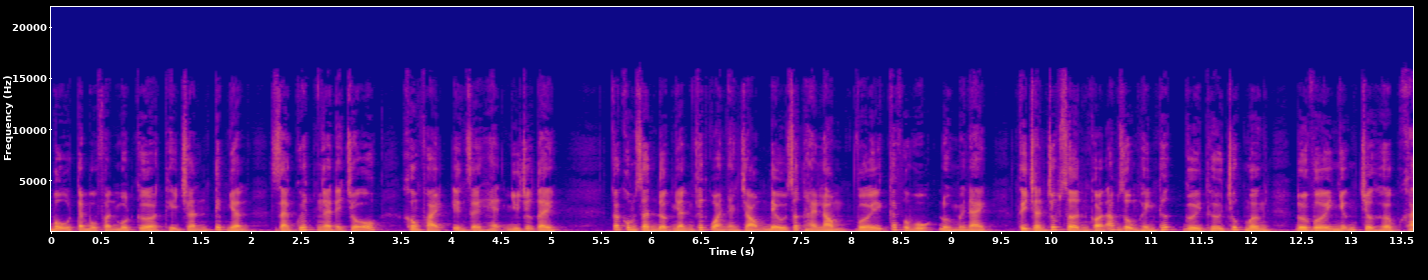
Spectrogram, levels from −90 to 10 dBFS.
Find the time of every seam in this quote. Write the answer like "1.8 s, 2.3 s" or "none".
9.5 s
